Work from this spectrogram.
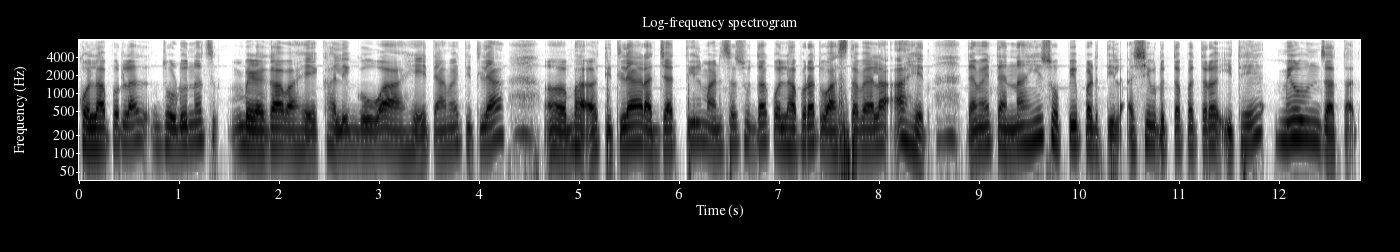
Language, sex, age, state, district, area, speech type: Marathi, male, 30-45, Maharashtra, Kolhapur, urban, spontaneous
